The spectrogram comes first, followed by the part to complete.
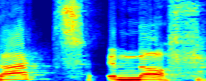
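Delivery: high, loud booming voice. Game narrator voices an unseen figure as a spell shatters: booming voice. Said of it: "you hear a voice boom out".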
